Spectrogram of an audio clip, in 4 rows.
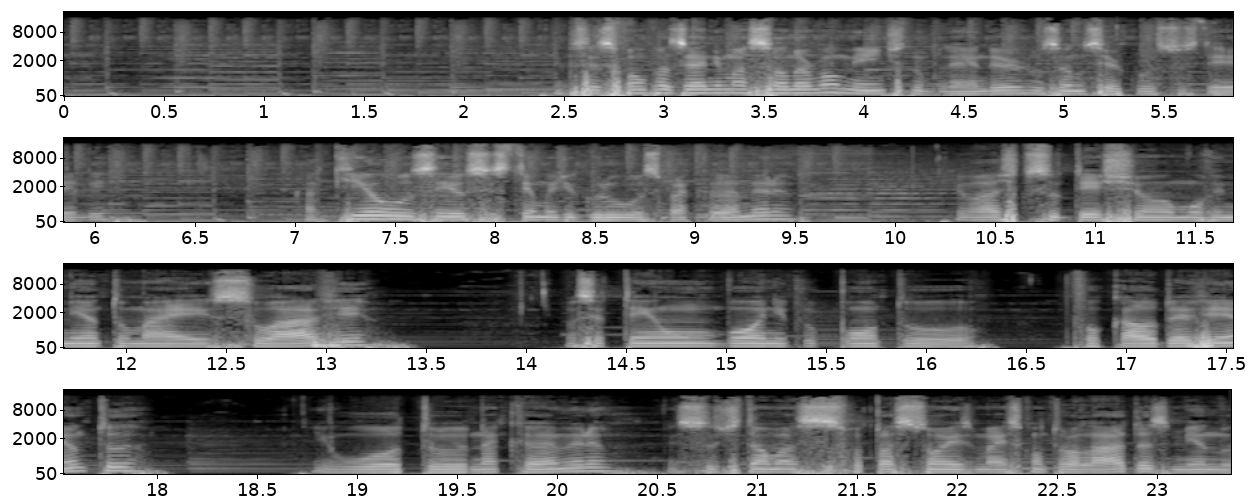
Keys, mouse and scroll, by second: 5.1 click, 6.2-6.5 scroll down 1, 6.5 scroll up 1, 6.6 scroll down 1.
